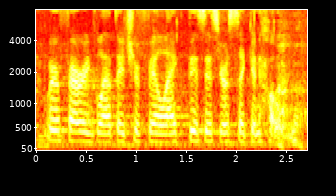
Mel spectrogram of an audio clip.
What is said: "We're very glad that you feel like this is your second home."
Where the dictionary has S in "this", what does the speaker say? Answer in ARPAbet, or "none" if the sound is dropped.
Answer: S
